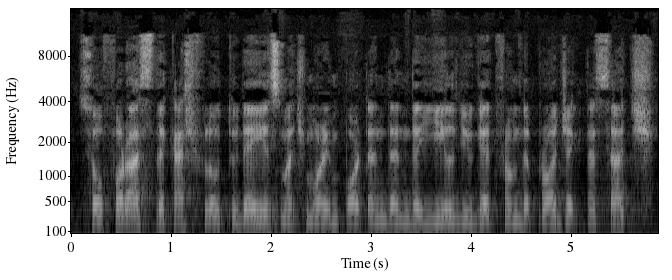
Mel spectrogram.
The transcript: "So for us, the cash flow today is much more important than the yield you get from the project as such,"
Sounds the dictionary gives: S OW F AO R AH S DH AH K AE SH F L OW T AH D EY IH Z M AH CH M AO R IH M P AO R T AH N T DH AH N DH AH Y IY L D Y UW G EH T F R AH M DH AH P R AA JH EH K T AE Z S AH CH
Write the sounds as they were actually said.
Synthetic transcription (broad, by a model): S OW F AO R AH S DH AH K AE SH F L OW T AH D EY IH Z M AH CH M AO R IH M P AO R T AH N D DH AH N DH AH Y IY L D Y UW G EH T F R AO M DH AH P R AA JH EH K T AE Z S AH CH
